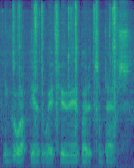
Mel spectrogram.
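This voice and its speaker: Noisy home camcorder audio records a very deep-voiced hobby modeler rambling through a casual demo in a small indoor workshop. He talks at a quick pace with a flat delivery, full of fillers and restarts, often ending with "eh."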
